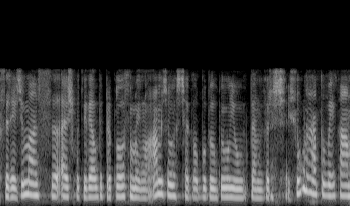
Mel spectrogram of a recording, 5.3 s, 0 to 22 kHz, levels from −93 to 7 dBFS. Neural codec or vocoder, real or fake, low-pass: codec, 44.1 kHz, 3.4 kbps, Pupu-Codec; fake; 5.4 kHz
